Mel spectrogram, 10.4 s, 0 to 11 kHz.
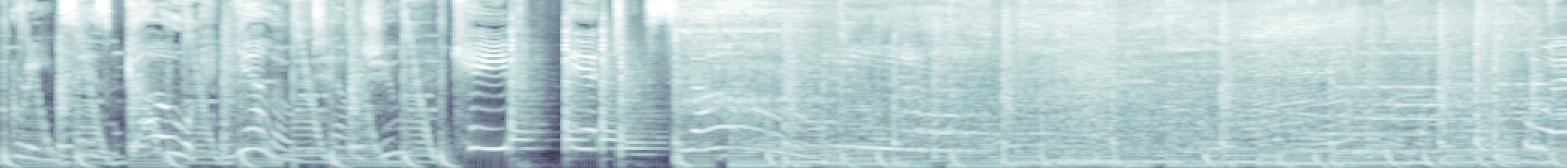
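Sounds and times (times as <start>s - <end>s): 
speech: 0.1s - 3.6s
busy stream of cars zooming past: 4.9s - 10.3s.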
